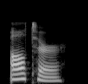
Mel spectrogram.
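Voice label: altar, English vocabulary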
